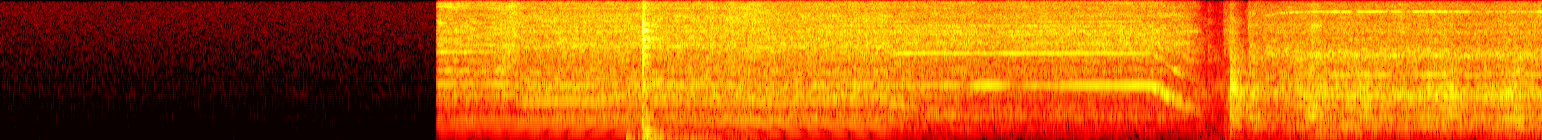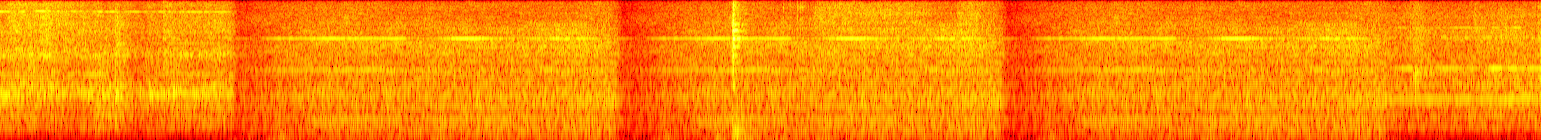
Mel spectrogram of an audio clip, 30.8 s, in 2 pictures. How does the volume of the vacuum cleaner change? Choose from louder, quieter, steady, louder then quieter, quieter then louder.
steady.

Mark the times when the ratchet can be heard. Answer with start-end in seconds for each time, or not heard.
6.2-7.8, 22.6-25.3.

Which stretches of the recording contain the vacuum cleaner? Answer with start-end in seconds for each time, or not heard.
4.3-30.7.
